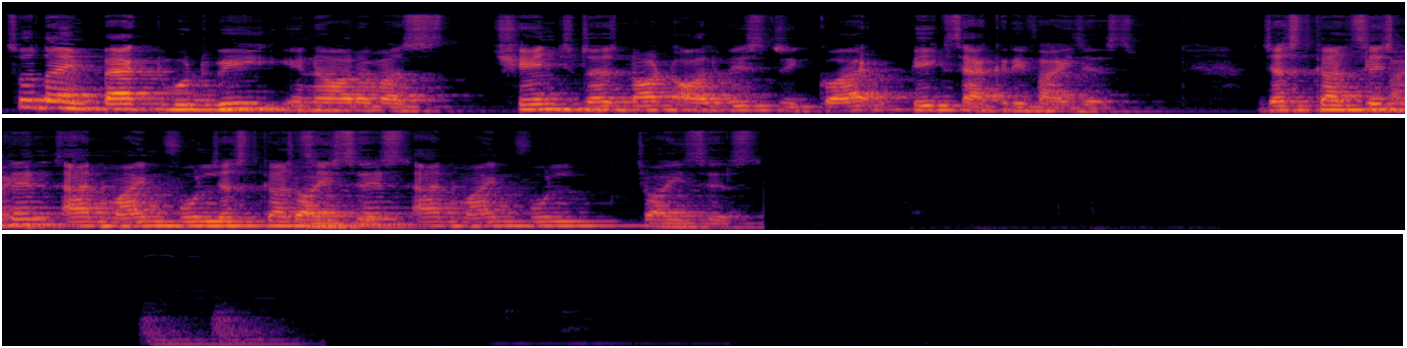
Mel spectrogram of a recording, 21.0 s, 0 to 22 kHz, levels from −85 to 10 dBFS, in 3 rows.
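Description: A speech recording in which, from 6.82 s to 10.82 s, a second copy of the same speech runs underneath the original, trailing it by about two seconds and sitting roughly 5 dB lower. The copy is full-band and dry, with no decay or room colour, and it cuts in and out abruptly at those times. This is a doubled audio track, likely from the signal being captured a second time through a slower path or an edit leaving two offset copies overlapping.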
